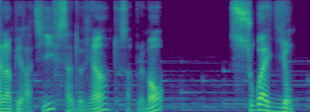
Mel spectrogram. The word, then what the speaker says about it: soyons: À l'impératif, ça devient tout simplement soyons. Attention à la prononciation ici. Soyons. C'est le SWA, hein, le fameux soyons.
